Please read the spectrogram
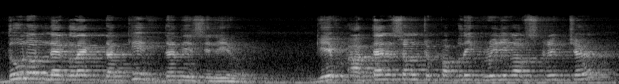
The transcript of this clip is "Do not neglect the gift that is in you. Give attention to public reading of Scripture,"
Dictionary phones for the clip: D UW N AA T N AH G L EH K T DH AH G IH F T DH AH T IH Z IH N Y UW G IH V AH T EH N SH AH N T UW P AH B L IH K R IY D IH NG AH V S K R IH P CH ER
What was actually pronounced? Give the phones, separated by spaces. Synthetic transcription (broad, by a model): D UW N AA T N AH G L EH K T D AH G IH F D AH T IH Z IH N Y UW G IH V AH T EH N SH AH N T UW P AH B L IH K R IY D IH NG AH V S K R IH P CH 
